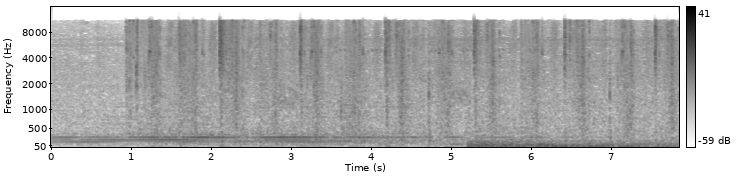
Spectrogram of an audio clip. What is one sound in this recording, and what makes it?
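A soldier drops and crawls across a gritty floor with scuffing sounds.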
